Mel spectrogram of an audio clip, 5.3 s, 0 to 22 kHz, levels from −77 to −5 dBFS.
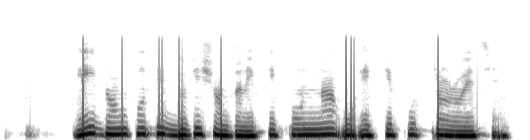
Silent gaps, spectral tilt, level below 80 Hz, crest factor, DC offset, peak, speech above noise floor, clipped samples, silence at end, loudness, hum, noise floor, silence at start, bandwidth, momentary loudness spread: none; -10 dB/octave; -36 dBFS; 12 dB; under 0.1%; -2 dBFS; 38 dB; under 0.1%; 0.2 s; -13 LUFS; none; -49 dBFS; 0.75 s; 6.8 kHz; 9 LU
